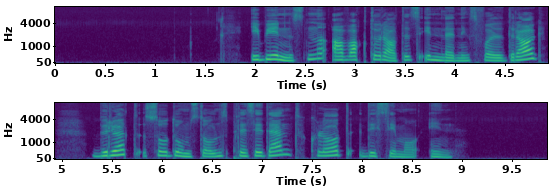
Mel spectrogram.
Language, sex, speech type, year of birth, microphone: Norwegian, female, read, 1956, Sennheiser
